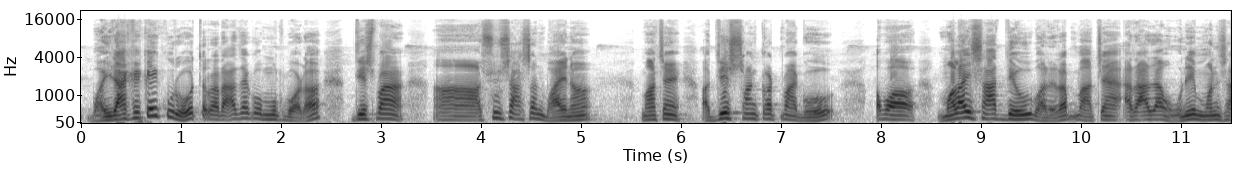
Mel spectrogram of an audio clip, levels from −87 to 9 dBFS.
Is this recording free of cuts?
yes; 0 cuts

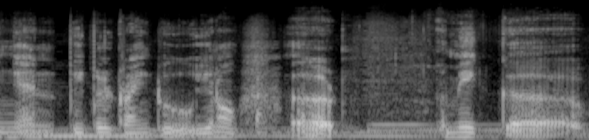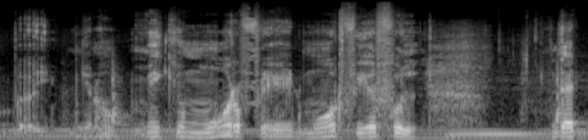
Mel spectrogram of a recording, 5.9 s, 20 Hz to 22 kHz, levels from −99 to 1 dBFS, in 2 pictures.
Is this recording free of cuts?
yes; 0 cuts

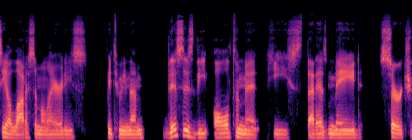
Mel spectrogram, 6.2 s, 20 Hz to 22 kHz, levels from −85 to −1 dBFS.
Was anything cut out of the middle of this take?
yes; 1 cut; at 2.3 s

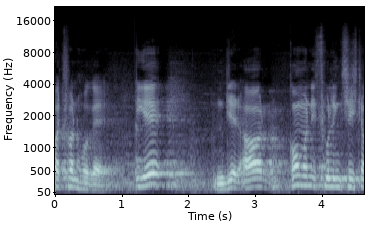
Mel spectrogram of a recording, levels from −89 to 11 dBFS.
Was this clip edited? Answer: yes; 1 cut; at 1.2 s

